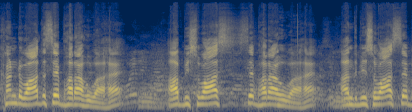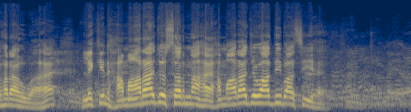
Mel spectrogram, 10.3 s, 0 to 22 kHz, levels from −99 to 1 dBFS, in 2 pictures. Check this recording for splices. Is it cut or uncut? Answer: uncut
